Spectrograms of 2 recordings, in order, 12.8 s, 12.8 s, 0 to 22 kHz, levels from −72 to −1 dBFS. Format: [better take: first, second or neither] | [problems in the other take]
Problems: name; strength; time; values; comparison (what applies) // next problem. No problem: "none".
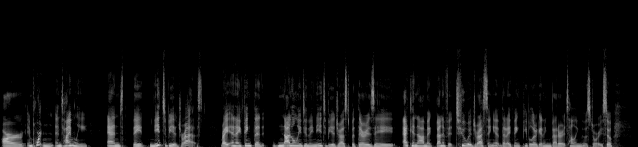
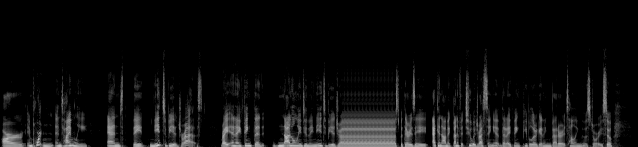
first | audio freezing; at 7 s for 1 s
